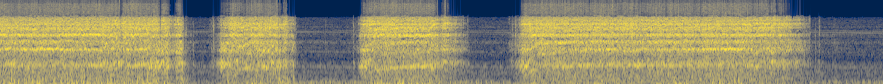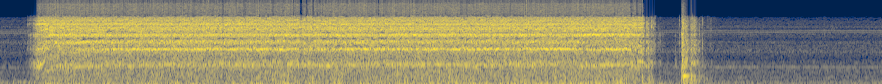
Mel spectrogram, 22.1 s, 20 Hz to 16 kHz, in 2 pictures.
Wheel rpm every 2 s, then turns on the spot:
210, 90, 80, 140, 190, 30, 220, 230, 230, 110, 0.
none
